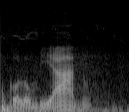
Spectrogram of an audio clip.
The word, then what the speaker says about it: colombiano: Eles têm o A aqui, mas na boca, é oral. Então você vai falar Colômbia, colombiano.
